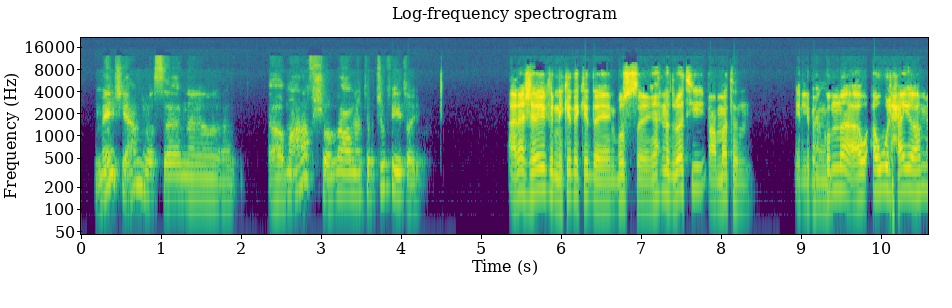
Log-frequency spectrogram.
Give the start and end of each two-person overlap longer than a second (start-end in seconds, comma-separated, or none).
none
